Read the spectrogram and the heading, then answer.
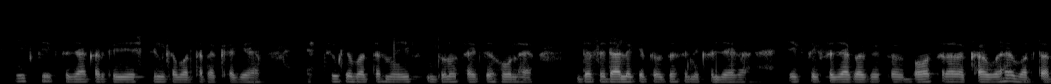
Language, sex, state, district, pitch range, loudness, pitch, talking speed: Hindi, male, Bihar, Gopalganj, 115-120 Hz, -43 LUFS, 115 Hz, 215 wpm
